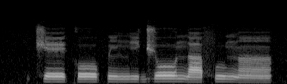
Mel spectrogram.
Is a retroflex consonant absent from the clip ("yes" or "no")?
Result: yes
